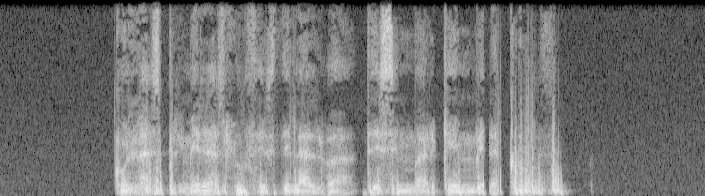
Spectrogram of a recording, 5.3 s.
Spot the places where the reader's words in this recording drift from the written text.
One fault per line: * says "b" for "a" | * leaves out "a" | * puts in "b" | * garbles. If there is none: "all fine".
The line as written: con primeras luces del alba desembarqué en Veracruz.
* puts in "las"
